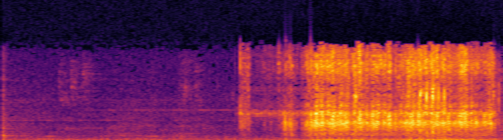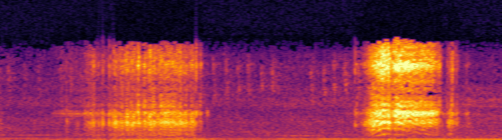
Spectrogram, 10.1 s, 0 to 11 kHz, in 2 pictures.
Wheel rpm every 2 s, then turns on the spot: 0, 20, 10, 10, 20.
2-8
